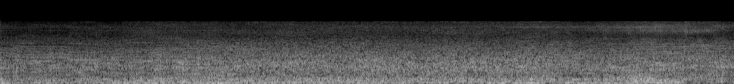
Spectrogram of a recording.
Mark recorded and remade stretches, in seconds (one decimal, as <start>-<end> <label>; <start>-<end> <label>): 0.0-2.2 remade; 2.2-5.5 recorded; 5.5-7.3 remade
